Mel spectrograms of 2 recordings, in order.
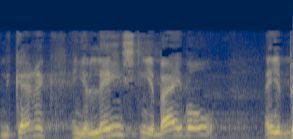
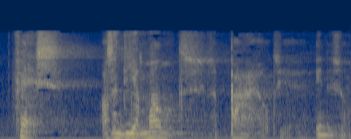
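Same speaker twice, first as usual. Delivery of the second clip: hushed whisper, drifting softer to a breath; soft awed whisper; 6 semitones lower, 11 dB quieter than usual. Real, not acted. Tender image of dewdrops.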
